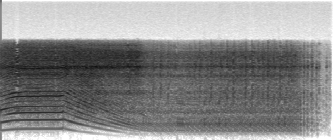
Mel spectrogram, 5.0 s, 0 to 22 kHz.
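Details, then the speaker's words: Stihl MS250 chainsaw that had sat and would not start, after a carburetor clean with the diaphragm inspected, a new spark plug and a carb tune: clean, steady high rev, then a smooth wind-down and shutoff with no stumble; runs normally. "I did a quick carburetor clean, reassembled the saw, replaced the spark plug, and it runs just fine with a little bit of a tune on the carb."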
